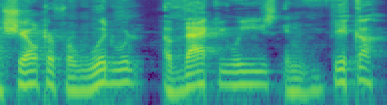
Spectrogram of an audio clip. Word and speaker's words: Vici: They're uh providing shelter for Woodward evacuees in Vici, V.I.C.I. That's how you pronounce it.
